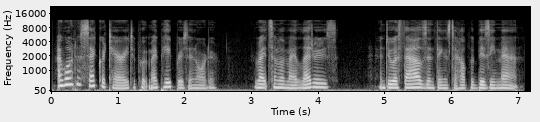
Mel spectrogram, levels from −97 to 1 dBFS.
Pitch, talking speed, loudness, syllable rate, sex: 165 Hz, 210 wpm, -19 LUFS, 5.9 syllables/s, female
